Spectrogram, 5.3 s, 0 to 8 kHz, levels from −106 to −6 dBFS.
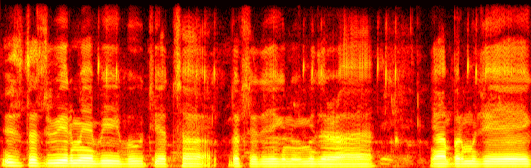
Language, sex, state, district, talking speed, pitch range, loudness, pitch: Hindi, male, Rajasthan, Bikaner, 205 wpm, 110-120 Hz, -17 LUFS, 115 Hz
